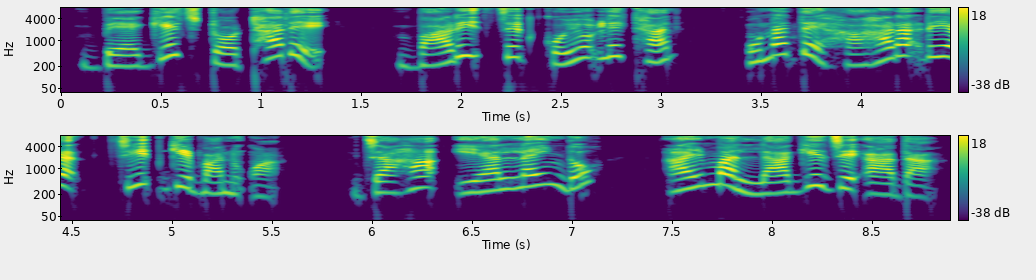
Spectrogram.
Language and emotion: Santali, disgusted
